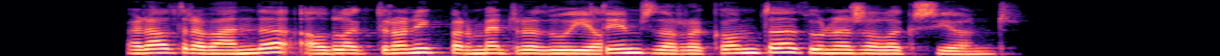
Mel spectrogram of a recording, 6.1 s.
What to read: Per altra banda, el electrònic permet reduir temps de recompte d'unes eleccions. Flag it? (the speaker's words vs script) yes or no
no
